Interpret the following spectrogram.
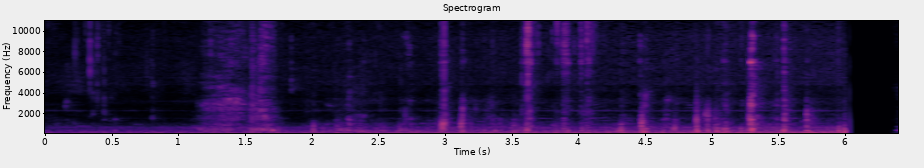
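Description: A wooden spoon mixing sticky, sauce-soaked rice in a ceramic bowl: a run of small, irregular wet clicks and squelches with the odd scrape, over a steady low hum.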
